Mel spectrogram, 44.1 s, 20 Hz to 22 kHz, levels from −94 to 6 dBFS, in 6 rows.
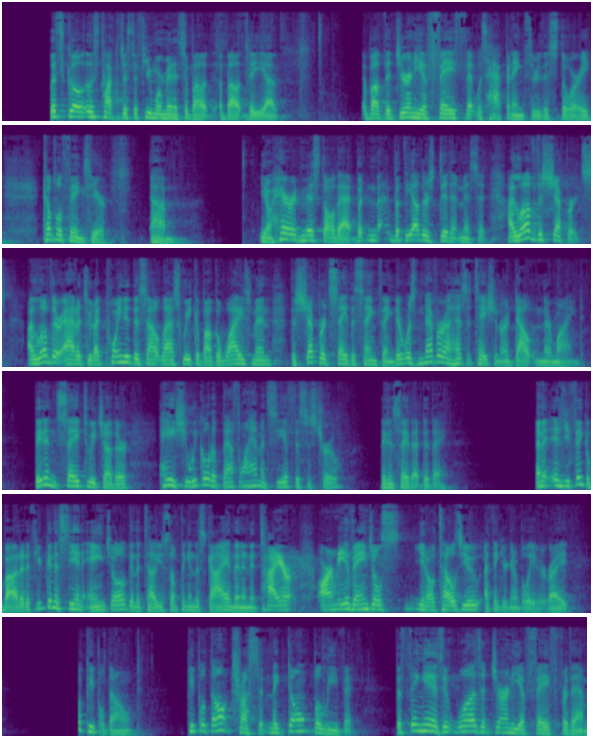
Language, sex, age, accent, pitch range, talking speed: English, male, 40-59, American, 115-165 Hz, 225 wpm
